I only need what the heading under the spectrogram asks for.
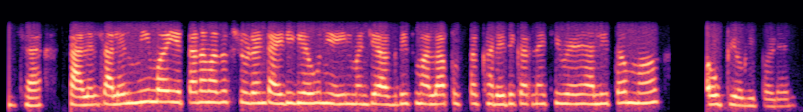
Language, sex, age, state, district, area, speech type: Marathi, female, 18-30, Maharashtra, Ratnagiri, urban, conversation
